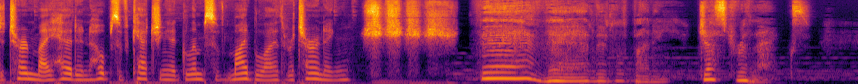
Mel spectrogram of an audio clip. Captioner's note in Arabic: صششش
